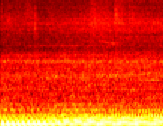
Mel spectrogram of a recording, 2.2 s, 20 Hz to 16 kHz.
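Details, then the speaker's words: 2000 Nissan Altima, an old car owned since 2010: deep, loud rumble with a throaty low drone at idle, louder than stock, because the exhaust is leaking; owner is taking it to a mechanic. "bad exhaust. It is leaking, so it's making a lot of noise."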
